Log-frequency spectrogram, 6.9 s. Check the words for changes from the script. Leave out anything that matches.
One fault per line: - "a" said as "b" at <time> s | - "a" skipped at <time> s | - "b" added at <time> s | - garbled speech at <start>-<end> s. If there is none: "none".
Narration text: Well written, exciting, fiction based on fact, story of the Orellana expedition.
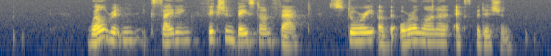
none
